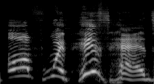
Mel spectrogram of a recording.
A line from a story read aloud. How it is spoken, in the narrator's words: the queen was in a furious passion and shouting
